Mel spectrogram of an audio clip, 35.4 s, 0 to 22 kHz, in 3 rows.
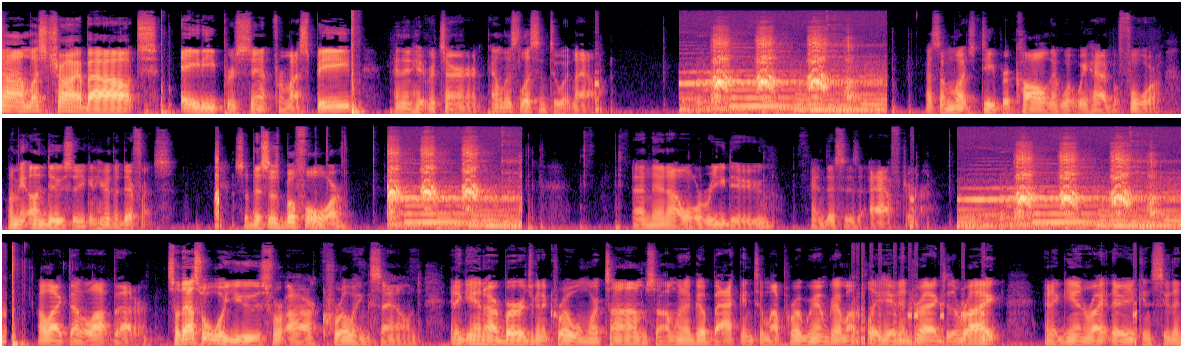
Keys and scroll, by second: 1.1-1.9 typing, 3.3 Return, 6.7 space, 8.7 space, 14.9 super+z, 15.5 space, 16.9 space, 21.2 space, 23.5 space.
